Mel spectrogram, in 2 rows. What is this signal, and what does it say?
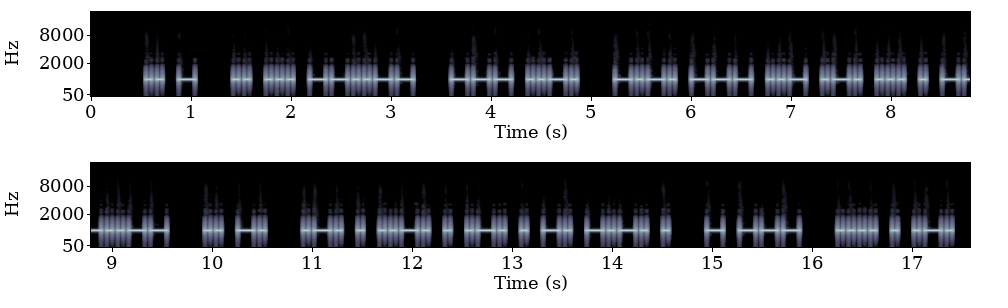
Morse code, heard as a keyed tone, about 22 wpm, 700 Hz. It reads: IT IS, OF COURSE, IN REFERENCE TO HER
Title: Sentences from Top 1200 Words 22wpm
